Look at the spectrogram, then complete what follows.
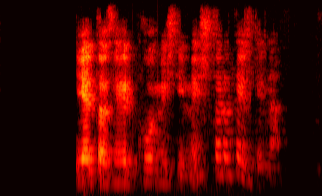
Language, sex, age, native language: Icelandic, male, 60-69, Icelandic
